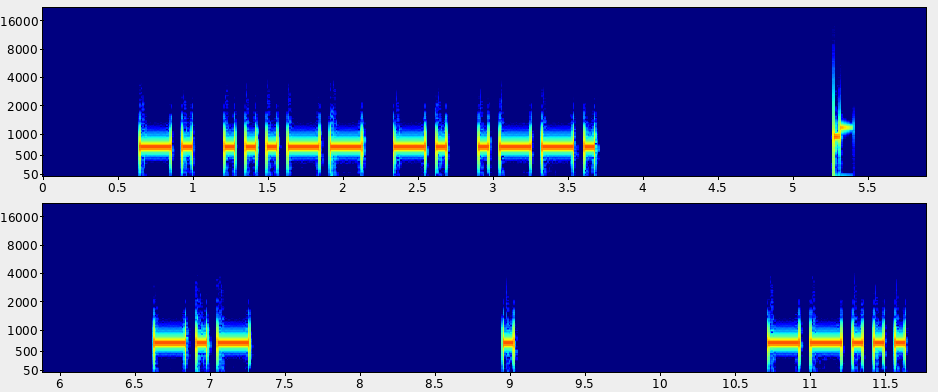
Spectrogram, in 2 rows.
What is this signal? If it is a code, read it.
Morse code, heard as a keyed tone, about 17 wpm, spaced as for 8 wpm, 700 Hz. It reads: N3NP KE7
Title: USA Call Signs - 4 Characters - 8x Character Spacing - 17wpm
